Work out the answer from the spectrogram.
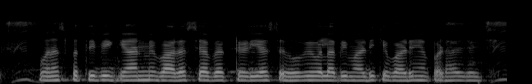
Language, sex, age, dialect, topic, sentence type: Magahi, male, 18-24, Western, agriculture, statement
